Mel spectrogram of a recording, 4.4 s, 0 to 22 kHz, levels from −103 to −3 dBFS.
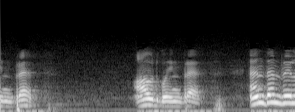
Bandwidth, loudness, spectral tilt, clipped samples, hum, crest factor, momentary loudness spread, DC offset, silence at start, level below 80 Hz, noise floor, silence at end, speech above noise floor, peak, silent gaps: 3.8 kHz; -18 LUFS; -12 dB/octave; under 0.1%; none; 16 dB; 22 LU; under 0.1%; 0 s; -40 dBFS; -58 dBFS; 0 s; 41 dB; -2 dBFS; none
